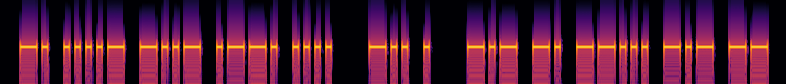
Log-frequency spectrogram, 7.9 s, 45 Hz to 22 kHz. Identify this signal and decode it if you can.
Morse code, heard as a keyed tone, about 22 wpm, 700 Hz. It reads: N4XPH DE KN7KM
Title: USA Callsign DE Callsign - 5 Characters - 22wpm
